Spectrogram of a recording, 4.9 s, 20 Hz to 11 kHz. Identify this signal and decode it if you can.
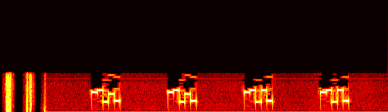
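Five-tone selective call (ZVEI), heard as quick runs of five tones, tones of about 70 ms. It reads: 89172 89172 89192 89192
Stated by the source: Five-tone ZVEI selective call 89391, received on an SDR.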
